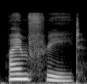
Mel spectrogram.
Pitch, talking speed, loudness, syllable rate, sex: 205 Hz, 205 wpm, -16 LUFS, 4.5 syllables/s, female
